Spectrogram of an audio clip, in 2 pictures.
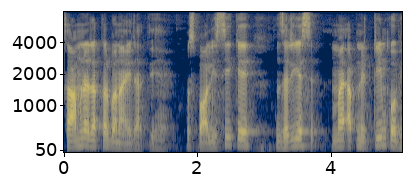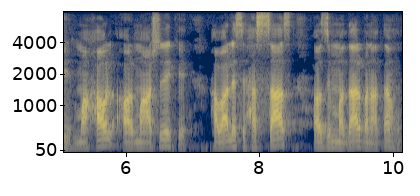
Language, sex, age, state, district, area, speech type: Urdu, male, 30-45, Bihar, Gaya, urban, spontaneous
